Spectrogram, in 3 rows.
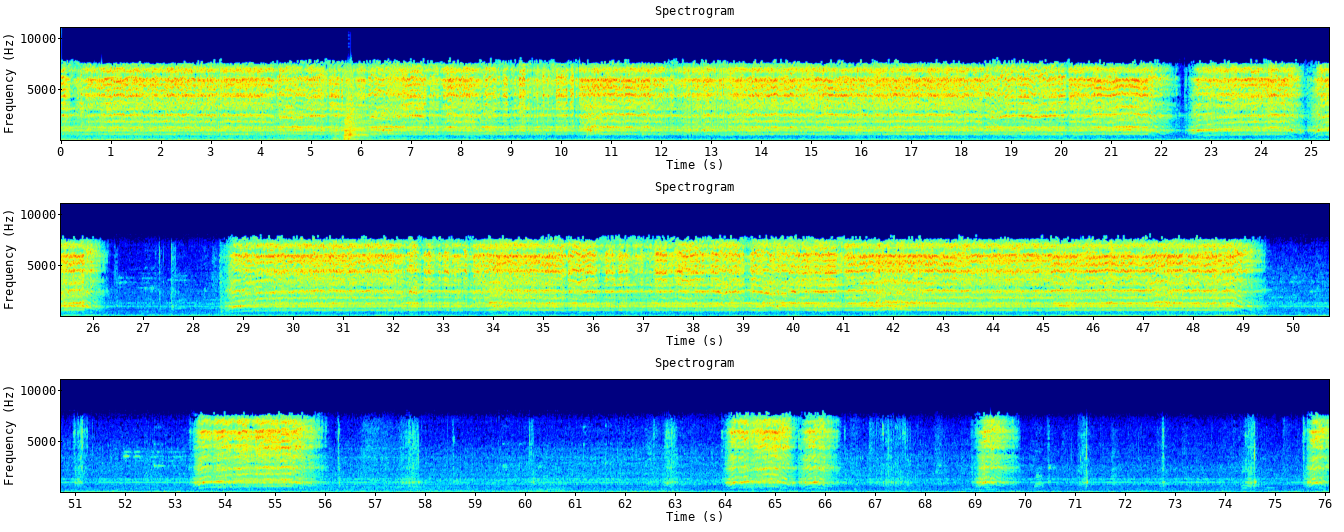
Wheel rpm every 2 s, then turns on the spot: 160, 160, 160, 160, 160, 160, 160, 160, 160, 160, 140, 120, 100, 10, 80, 160, 160, 160, 160, 160, 160, 160, 160, 160, 80, 0, 30, 100, 0, 0, 0, 10, 80, 10, 10, 0, 0, 10.
26-28 66-68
